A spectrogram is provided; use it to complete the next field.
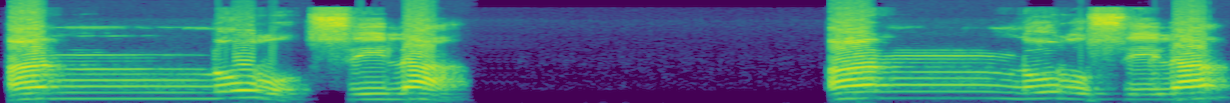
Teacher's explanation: غنہ ہوگا اور اس نون کو بھی چھوڑ دیا جائے گا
